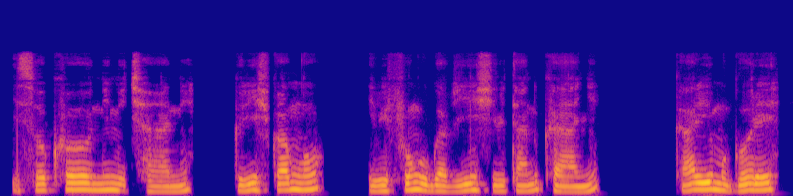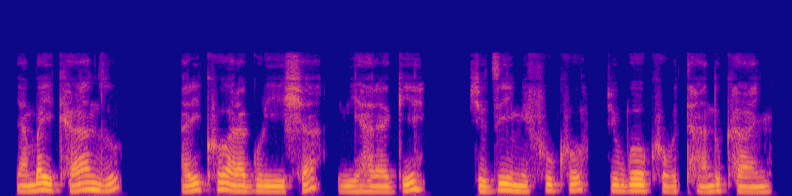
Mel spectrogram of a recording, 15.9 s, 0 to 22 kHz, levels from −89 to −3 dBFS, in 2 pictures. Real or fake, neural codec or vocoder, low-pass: real; none; 7.2 kHz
